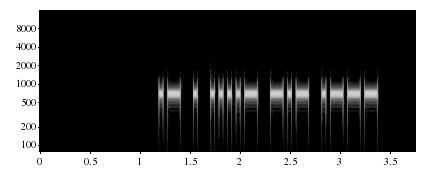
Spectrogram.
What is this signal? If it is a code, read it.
Morse code, heard as a keyed tone, about 27 wpm, 700 Hz. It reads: AE4KJ
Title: USA Call Signs - 5 Characters - 2x Character Spacing - 28wpm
